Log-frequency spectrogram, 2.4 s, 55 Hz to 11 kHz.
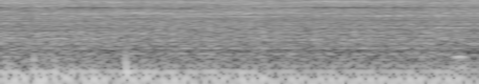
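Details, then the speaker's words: Ford F-100 at idle with a steady airy hiss from one specific hose or fitting of unknown connection. Covering it makes the sound better and the engine run better: a vacuum leak. "can hear it coming from right here. When I put this over it, sounds better and the engine runs better."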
